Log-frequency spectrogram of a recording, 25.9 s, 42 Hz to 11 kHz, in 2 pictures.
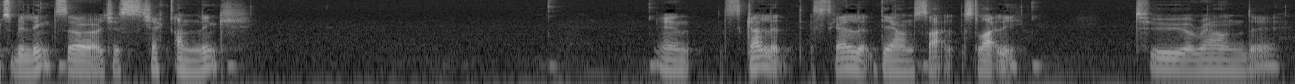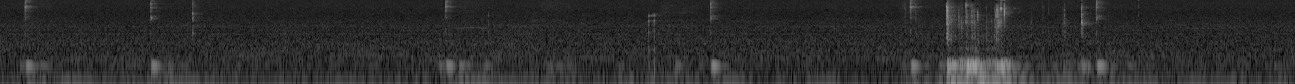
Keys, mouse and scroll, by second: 22.7 ctrl+z, 23.9-25.9 drag.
